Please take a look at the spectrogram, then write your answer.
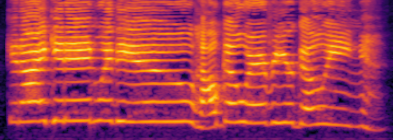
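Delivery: hammed-up begging called after someone; mock eager calling. Fan calling after singer's car, hammed-up eager plea.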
